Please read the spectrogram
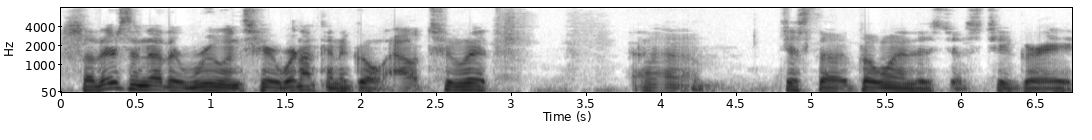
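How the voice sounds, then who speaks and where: Fairly low in pitch for a man, his voice moves at a moderate pace with ordinary pitch variation. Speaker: travel vlogger. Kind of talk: casual vlog narration. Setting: outdoors. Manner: loud.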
